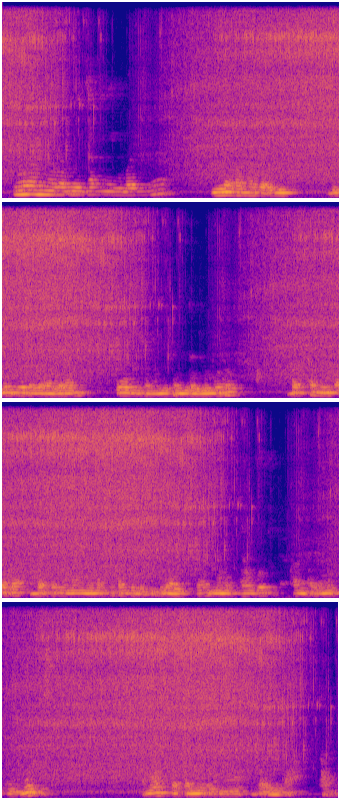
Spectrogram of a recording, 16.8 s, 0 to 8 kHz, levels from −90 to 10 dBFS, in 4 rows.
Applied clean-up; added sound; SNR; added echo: none; Rattle (instrument); 4 dB; reverberation time 0.6 s.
